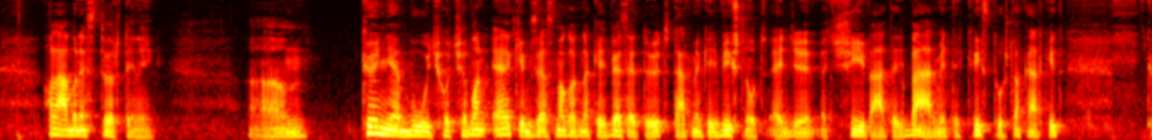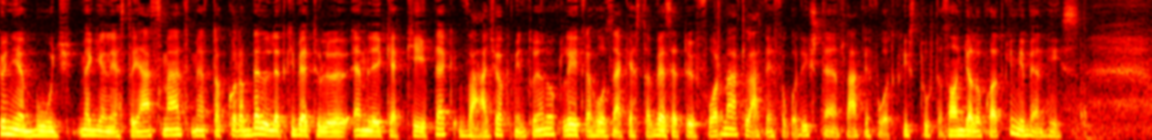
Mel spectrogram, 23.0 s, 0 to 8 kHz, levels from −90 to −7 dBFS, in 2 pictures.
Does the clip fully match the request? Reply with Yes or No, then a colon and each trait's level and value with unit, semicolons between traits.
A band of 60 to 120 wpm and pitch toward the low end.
No: average, 145 wpm; low, 100 Hz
